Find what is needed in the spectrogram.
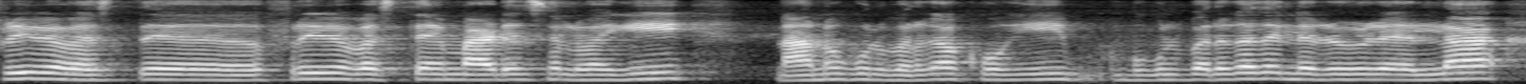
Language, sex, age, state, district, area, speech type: Kannada, female, 45-60, Karnataka, Bidar, urban, spontaneous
